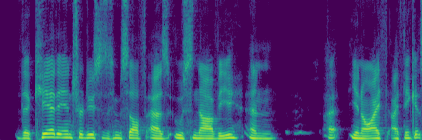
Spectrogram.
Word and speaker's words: Usnavi: And if you're a Spanish speaker, you would pronounce that Us Navi.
